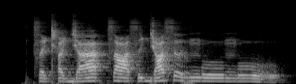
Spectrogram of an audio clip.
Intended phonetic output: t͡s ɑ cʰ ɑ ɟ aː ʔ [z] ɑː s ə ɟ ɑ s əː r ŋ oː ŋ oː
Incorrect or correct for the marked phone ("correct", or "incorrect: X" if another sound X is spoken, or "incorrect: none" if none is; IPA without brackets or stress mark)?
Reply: incorrect: t͡s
